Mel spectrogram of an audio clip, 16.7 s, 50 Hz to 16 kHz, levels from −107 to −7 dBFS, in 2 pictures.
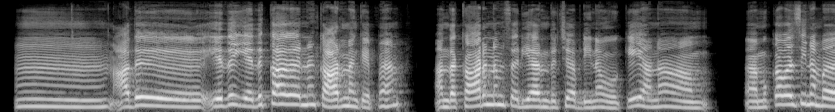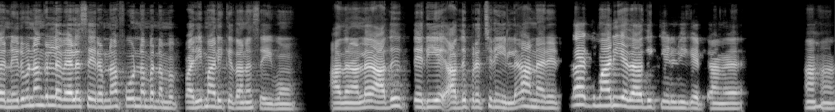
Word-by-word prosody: ம் 230 -2 -5 0.2
அது, 260 +4 +3 0.8
எது 280 +5 +1 0.2
எதுக்காகன்னு 300 +2 +4
காரணம் 230 +1 +5
கேப்பேன். 235 +5 -3 0.4
அந்த 215 0 +3 0.2
காரணம் 295 +4 +4
சரியா 230 -2 +1
இருந்துச்சு 215 +1 -4
அப்டின்னா, 200 +1 -5
ஓகே. 225 +8 -4
ஆனா 225 +2 -5 0.9
அ - - +1
முக்காவாசி 295 +7 +1
நம்ம 265 -4 +1 0.2
நிறுவனங்கள்ள 265 +4 0
வேலை 230 +1 +6
செய்றோம்னா, 225 -1 -1
ஃபோன் 245 0 -3
நம்பர் 230 -2 -3
நம்ம 185 -2 -6
பரிமாறிக்கதான 205 -2 -2
செய்வோம். 160 -1 -6 0.4
அதனால 175 +2 0 0.2
அது 240 +7 -1 0.2
தெரிய 215 0 0 0.2
அது 190 +4 -2
பிரச்சனை 210 +1 -5
இல்லை. 180 +5 -4
ஆனா 215 -3 -1
ரெட் 185 -1 -7
ஃபிளாக் 280 0 +1
மாரி 265 +1 +4
ஏதாவது 215 0 +2
கேள்வி 190 -1 -5
கேட்டாங்க 170 -1 -4 0.8
ஆஹ, 195 - -6
225 Hz, 135 wpm, -23 LUFS, 205-250 Hz, 0.9 s, வேலை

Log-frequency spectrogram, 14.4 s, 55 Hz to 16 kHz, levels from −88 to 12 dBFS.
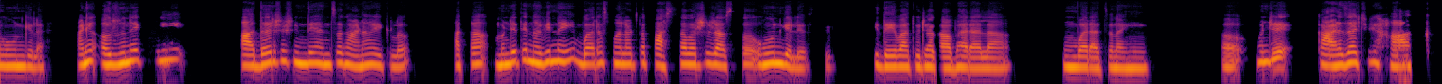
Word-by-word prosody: होऊन 190 0 +3
गेला 175 -1 -4 0.4
आणि 235 +5 +4
अजून 215 +2 +6
एक 275 -1 -2 0.2
मी 285 +2 -3 0.6
आदर्श 215 +6 +1
शिंदे 230 -1 +4
यांचं 220 0 +1
गाणं 200 0 +1
ऐकलं. 185 -2 -4 0.5
आता, 220 +4 -3
म्हणजे 210 +4 +5
ते - - -1
नवीन 245 -1 +4
नाही, 260 +2 +1
बरंच 215 +2 -1
मला 220 -1 +1
वाटतं 215 +2 -4
5-6 200 +2 -1
वर्ष 215 0 0
जास्त 195 -3 -2
होऊन 215 - +4
गेले 175 -6 +2
असतील, 170 +1 -16 0.4
की 200 - -2
देवा 185 0 +2
तुझ्या 185 0 0
गाभाराला 165 -1 -1 0.6
उंबराचं 175 -2 0
नाही. 165 0 -1 0.8
अ, 90 - -5 0.3
म्हणजे 245 -10 +2 0.3
काळजाची 210 +4 +2
हाक 185 -2 -2
205 Hz, 145 wpm, -20 LUFS, 180-225 Hz, 0.8 s, अजून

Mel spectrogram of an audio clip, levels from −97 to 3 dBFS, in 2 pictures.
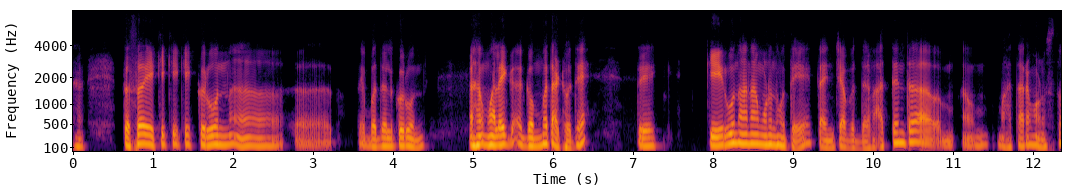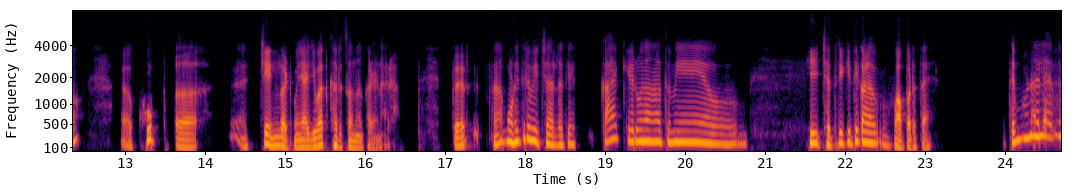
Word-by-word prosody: हं, 115 - -3 0.6
तसं 135 +5 +5
एकेक-एकेक 145 -1 0
करून, 145 0 +3
अ, 155 - -2 0.8
अ, - - -11 0.4
ते - - -6
बदल 120 +1 +1
करून 125 -3 +2 0.6
अ, - - +5
मला 140 -1 +5
एक 145 - +2 0.2
गंमत 130 +5 +4
आठवते. 100 -5 0 0.7
ते 125 -1 +1 0.7
केरू 140 +5 +5
नाना 160 -1 +4
म्हणून 145 -1 +3
होते 125 -8 0 0.2
त्यांच्याबद्दल. 100 -2 -4
अत्यंत, 170 +9 0
अ, 75 - -2 0.4
म्हातारा 120 +2 -5
माणूस 115 -5 -4
तो. - - -1 0.6
अ, - - -5
खूप, - - +1 0.2
अ, - - 0
अ, 110 +2 -6 0.2
चेंगट 130 -5 +4
म्हणजे 105 +1 +1
अजिबात 120 +5 +3
खर्च 115 -5 -2
न 95 - -3
करणारा. - - -11 0.7
तर 65 - +3
त्यांना 150 +5 -5
कोणीतरी 190 +4 +4
विचारलं, 155 -8 +2
की 150 - -2 0.3
"काय 215 +4 -2
केरू 195 0 +2
नाना, 190 -1 +4
तुम्ही, 185 0 +3 0.2
अ, 165 -1 +1 1.2
ही 165 0 +6
छत्री 140 +5 +2
किती 180 +3 +1
काळापासून 170 -6 +1
वापरताय?" - - 0 1.0
ते 175 - +4
म्हणाले, 270 +5 +2
140 Hz, 125 wpm, -24 LUFS, 120-170 Hz, 1.2 s, ही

